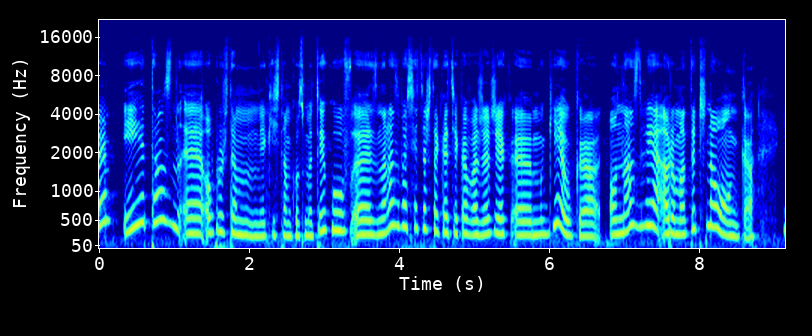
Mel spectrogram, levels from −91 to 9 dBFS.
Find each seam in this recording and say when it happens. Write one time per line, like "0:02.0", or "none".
none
